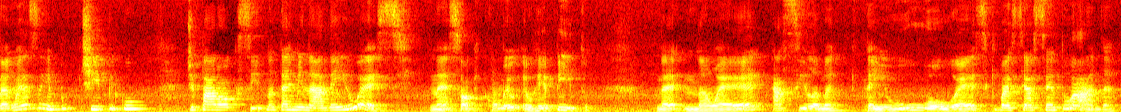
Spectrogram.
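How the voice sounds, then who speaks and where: A man teaching a recorded grammar lesson, explaining step by step and checking in with frequent tag questions. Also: fairly high pitch. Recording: echoey room with faint noise.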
